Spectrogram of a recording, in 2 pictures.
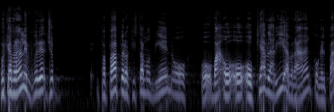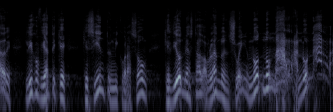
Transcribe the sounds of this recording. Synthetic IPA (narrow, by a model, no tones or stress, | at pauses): po̞ɾkeaβɾaanlepɾiaðit͡ʃo | papape̞ɾoakiest̪amo̞zbje̞noː | βaʔoʔʔːke̞aβlaɾiaːβɾaaŋko̞ŋe̞lpa̰ðɾe | leðixo̞fixat̪e̞ke | kesje̞nt̪oeŋmiko̞̰ɾa̰so̞ŋ | ke̞ðjo̞zmeaest̪að̞oa̰βland̪oe̞nswe̞̰ɲosnonona̰ra̰no̞nara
